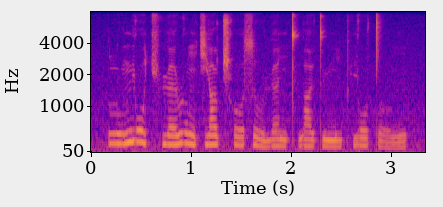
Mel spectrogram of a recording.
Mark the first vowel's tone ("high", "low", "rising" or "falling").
rising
